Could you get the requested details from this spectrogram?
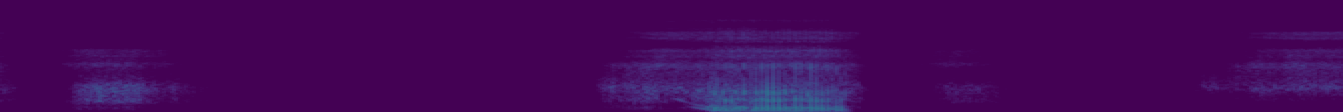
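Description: Breathy sleep sounds with one loud, low, rattling inhaled snore between softer breaths; snoring while napping.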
